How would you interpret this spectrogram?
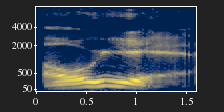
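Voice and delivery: booming low oh yeah; loud deep Oh yeah. Acted. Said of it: "my morning deep voice".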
